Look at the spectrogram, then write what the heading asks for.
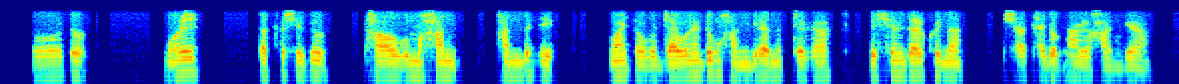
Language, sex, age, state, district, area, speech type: Manipuri, male, 18-30, Manipur, Chandel, rural, conversation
